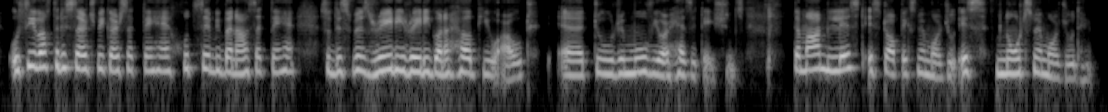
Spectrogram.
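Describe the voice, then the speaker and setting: Slow, deliberate woman teacher. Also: a little high, a little mellow, dry recording, studio quality. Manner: mixes English and Urdu, slow deliberate stress on words, checks for understanding. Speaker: English language teacher. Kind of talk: online class lecture.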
